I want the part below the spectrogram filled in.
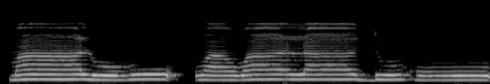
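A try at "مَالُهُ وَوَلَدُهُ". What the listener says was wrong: Nah, lanya juga jangan ke bawah, itu sampai la, du pendek semua. Enggak, itu ayunannya salah. Wa waladuhu, langsung.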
